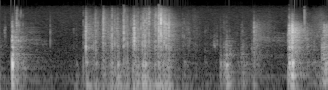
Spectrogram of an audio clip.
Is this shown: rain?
no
